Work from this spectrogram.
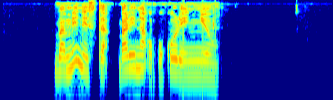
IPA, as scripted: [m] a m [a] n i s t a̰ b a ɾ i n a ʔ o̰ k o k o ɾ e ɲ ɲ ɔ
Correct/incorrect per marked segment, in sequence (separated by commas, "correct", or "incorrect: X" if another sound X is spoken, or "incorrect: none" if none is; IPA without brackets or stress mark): incorrect: b, incorrect: i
